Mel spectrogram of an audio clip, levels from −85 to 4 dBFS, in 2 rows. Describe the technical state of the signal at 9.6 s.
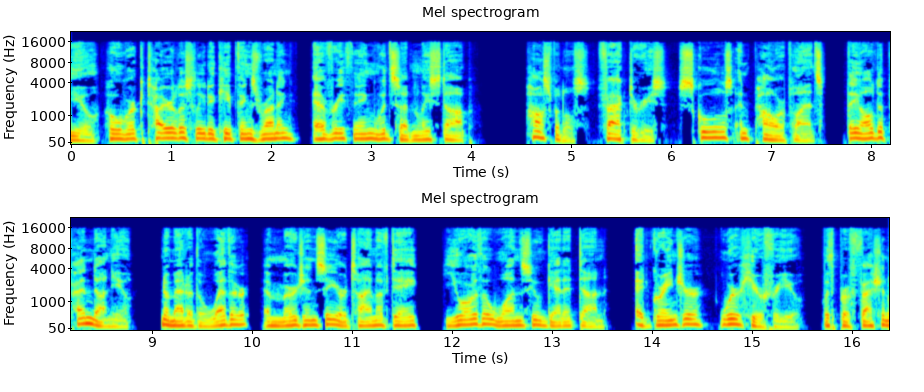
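At 9.6 s the speech signal is intact, with no audible fault at that point.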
